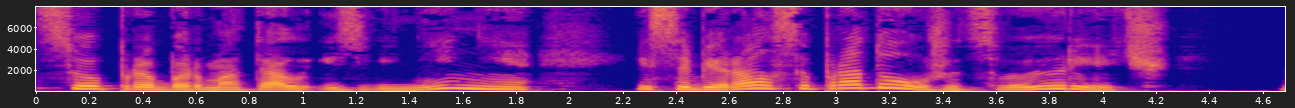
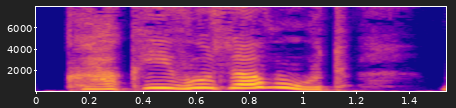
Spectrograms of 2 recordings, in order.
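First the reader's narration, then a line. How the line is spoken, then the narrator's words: Agitated question. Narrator (Russian): взволнованно спросила Рия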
